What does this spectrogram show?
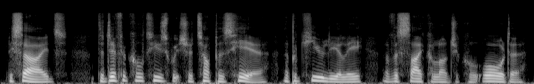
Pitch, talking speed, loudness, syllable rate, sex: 135 Hz, 145 wpm, -19 LUFS, 6.4 syllables/s, male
